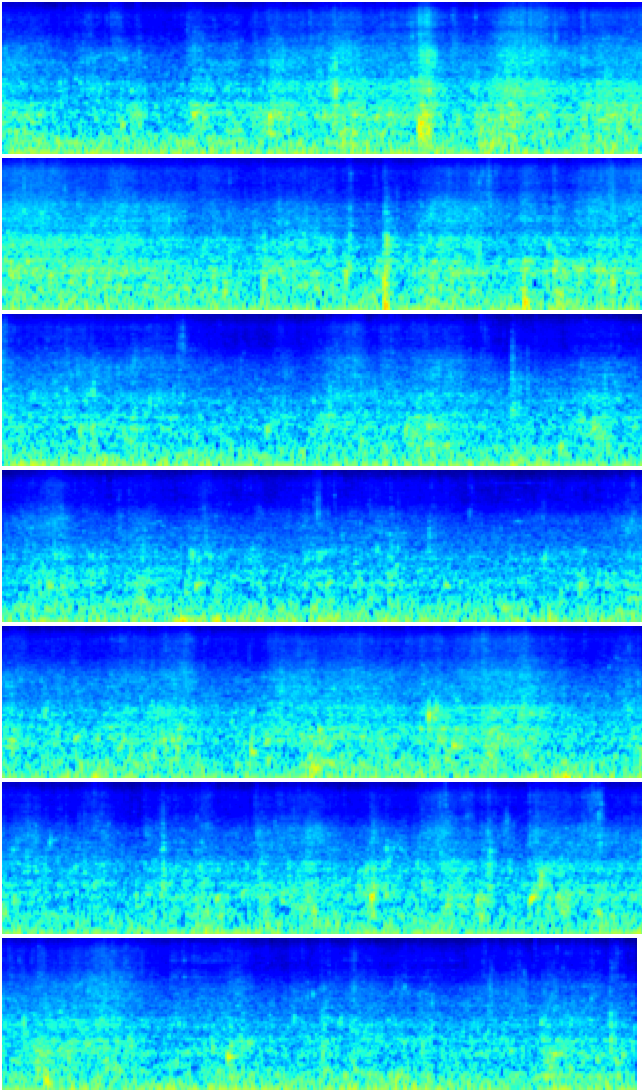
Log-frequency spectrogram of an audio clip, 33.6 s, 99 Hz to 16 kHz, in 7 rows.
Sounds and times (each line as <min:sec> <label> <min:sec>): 0:00.0 waves 0:33.5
